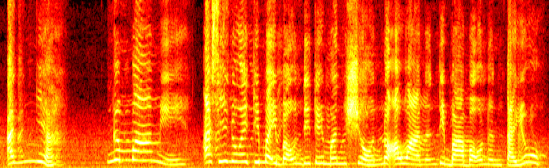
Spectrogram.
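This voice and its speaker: A woman's voice: very high-pitched, moderate pace, pushed and bright. A woman playing an imperious, petulant young lady of a mansion in an Ilocano radio drama. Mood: indignant, bossy. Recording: clearly noisy ambience behind the voice.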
